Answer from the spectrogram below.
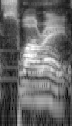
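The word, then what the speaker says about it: soirée: So soiree is spelled S-O-I-R-E-E with a 第二个 accent. – Soiree. – E-E. And the first E has the upwards. So soiree, it's a French word.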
